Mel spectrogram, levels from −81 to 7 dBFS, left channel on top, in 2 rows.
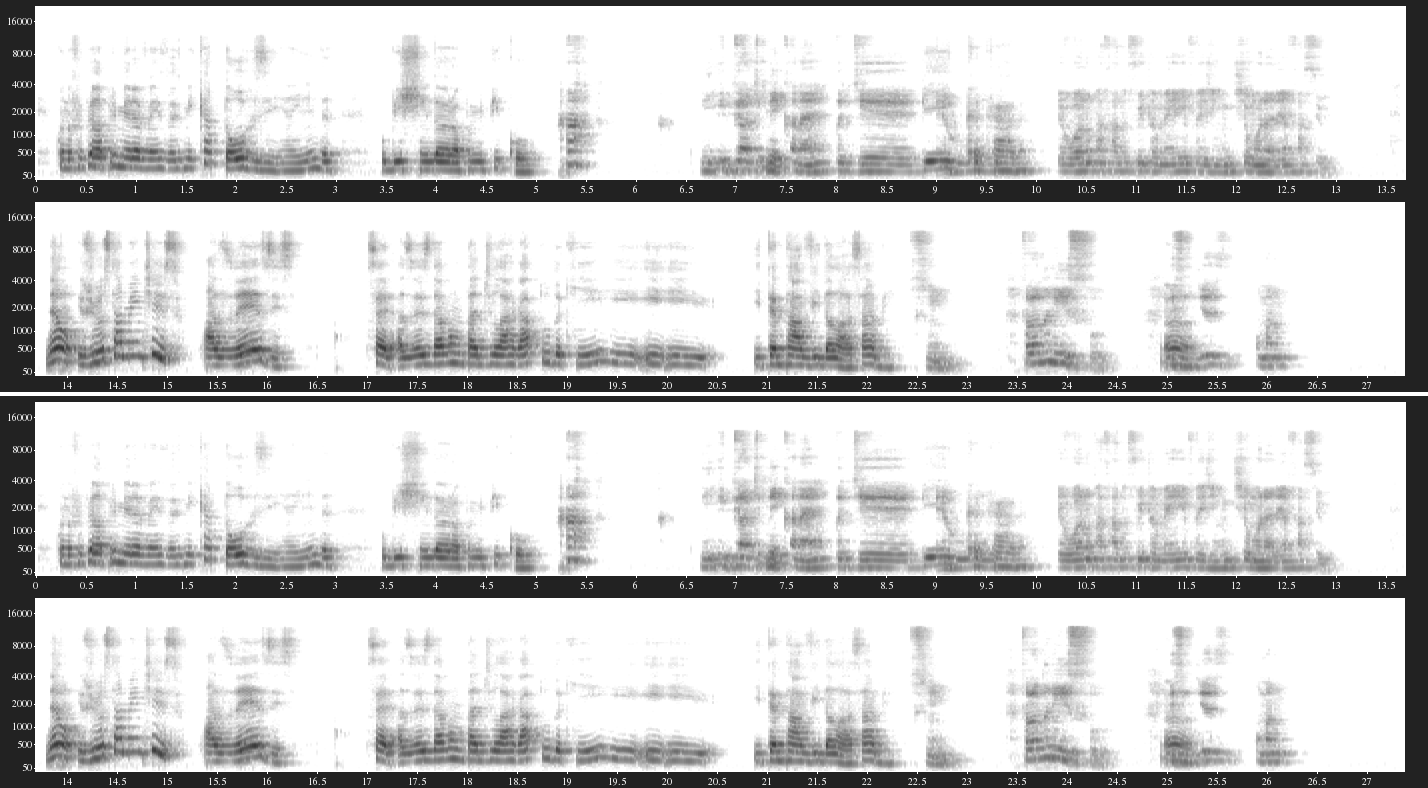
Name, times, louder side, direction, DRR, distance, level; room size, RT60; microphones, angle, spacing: voice 1, 0.2-3.0 3.5-5.0 7.3-7.4 8.9-9.9 13.8-16.2 17.0-20.4 20.9-22.3 25.0-25.3, left 2 dB, 15° left, 0.6 m, -27 dB
voice 2, 6.6-9.7 10.2-12.9 13.9-14.0 22.4-22.9 23.4-24.4 24.8-26.1, right 1 dB, 50° right, 6.0 m, -38 dB
20.0 x 8.4 x 2.9 m
head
